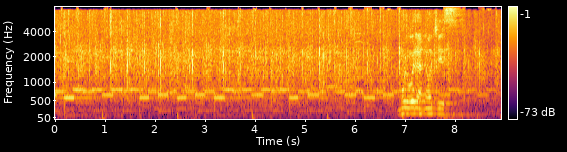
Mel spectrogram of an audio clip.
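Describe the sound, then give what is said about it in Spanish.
Audience applause at an event honoring a national folk singer's birthday: a dense, steady patter of many clapping hands that swells briefly louder near the end. “Y qué lindo aplauso, y sé que es un aplauso que no es para mí, y es para la señora Nelly Omar”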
